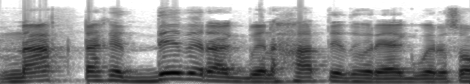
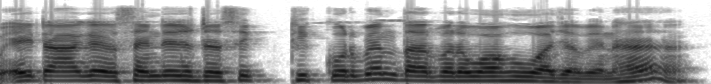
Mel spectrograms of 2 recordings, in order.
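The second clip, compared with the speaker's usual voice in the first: ordinary talk, nothing marked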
